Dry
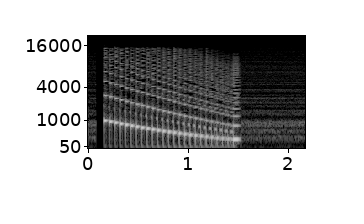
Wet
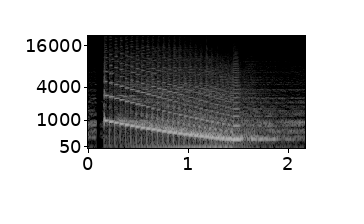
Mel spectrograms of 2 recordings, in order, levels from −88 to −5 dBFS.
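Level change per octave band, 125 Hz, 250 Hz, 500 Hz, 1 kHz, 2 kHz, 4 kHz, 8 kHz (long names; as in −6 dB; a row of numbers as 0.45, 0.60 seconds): −5.0, −3.0, −5.5, −8.0, −9.0, −6.5, −11.0 decibels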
